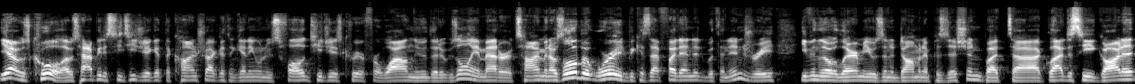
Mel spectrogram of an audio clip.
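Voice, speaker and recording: A very fast pace in a Canadian accent, hardly any pauses, and ordinary pitch variation. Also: man, medium pitch for a man. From Canada. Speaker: MMA journalist. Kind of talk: casual chat.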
